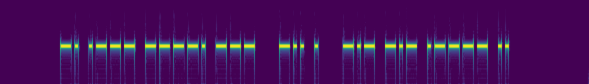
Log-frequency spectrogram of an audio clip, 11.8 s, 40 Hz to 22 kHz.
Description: Morse code, heard as a keyed tone, about 17 wpm, 700 Hz. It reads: NJ9O DE KK1I
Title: USA Callsign DE Callsign - 4 Characters - 17wpm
